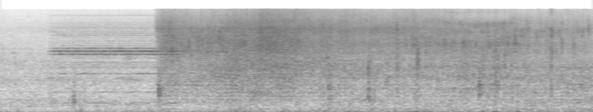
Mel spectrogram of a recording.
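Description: Ground masala paste hitting hot coconut oil in a clay pot and frying with a steady sizzle. The sizzle starts suddenly about a second and a half in, with a few light clicks of the bowl and pot.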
